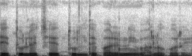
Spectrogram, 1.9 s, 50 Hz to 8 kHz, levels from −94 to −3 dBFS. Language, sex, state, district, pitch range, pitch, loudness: Bengali, male, Jharkhand, Jamtara, 105-110 Hz, 105 Hz, -17 LUFS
